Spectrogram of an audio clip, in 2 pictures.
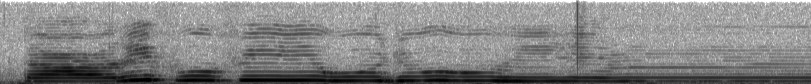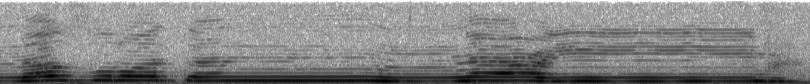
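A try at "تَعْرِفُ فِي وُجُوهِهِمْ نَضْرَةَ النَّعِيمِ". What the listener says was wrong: ایک تو تعریف عین کے مخرج کا خیال رکھنا ہے، دوسرا وجوہہم کی میم پر غنہ نہیں ہوگا.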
